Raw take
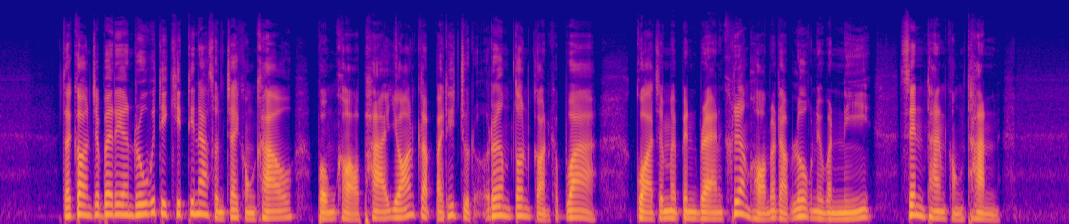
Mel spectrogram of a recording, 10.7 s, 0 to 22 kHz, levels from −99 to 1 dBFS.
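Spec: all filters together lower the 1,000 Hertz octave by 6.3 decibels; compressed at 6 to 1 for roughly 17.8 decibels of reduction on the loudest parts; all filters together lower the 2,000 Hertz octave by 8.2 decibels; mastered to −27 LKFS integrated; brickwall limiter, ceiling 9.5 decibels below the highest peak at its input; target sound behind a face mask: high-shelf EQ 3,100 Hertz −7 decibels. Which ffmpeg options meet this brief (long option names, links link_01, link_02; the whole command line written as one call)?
ffmpeg -i in.wav -af "equalizer=frequency=1000:width_type=o:gain=-6,equalizer=frequency=2000:width_type=o:gain=-6.5,acompressor=threshold=-36dB:ratio=6,alimiter=level_in=8dB:limit=-24dB:level=0:latency=1,volume=-8dB,highshelf=frequency=3100:gain=-7,volume=16.5dB" out.wav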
